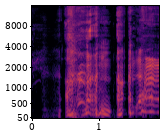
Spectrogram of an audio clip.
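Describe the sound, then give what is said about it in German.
A throat clearing, harsh and raspy, in a few quick guttural bursts that are fairly loud and stand alone without speech. “Entschuldigung. Wir haben keine Räuspertaste.”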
